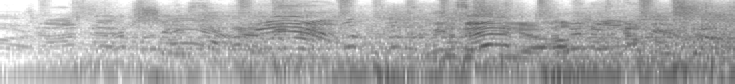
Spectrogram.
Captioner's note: crowd chattering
